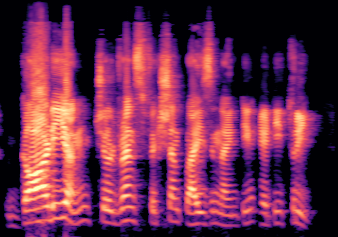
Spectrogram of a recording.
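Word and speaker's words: Guardian: जीता, जिसका नाम है गार्डियन चिल्ड्रंस फिक्शन प्राइज, ठीक है। इसका उच्चारण सुन लेना, गार्जियन नहीं है, गार्जियन नहीं है, बल्कि बेटा वहां पर क्या है? गार्डियन है आपका, ठीक।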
